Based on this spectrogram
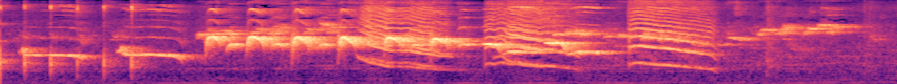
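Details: Strange-sounding bird calls: clipped whistles at first, then a string of bright, buzzy notes sliding downward, rough rasping sweeps, and a final high whistle.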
